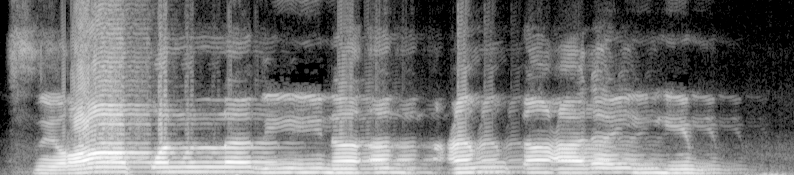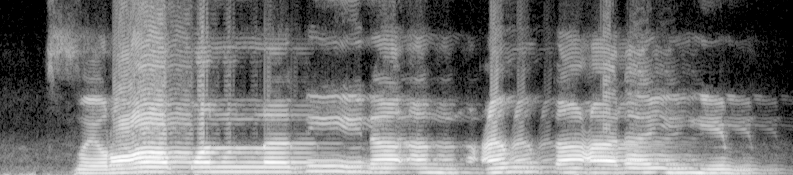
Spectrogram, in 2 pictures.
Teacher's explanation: الذین کے اندر یا ساکن ما قبل زیر ہے تو یا مدہ ہے اس لیے اس کو پر کر کے لمبا کر کے پڑھیں گے، ایک الف کے مطابق کھینچ کر پڑھیں گے. اور انعمت، یہاں پر نون کے اوپر ہم غنہ نہیں کریں گے، یہاں پر اظہار کریں گے کیونکہ نون ساکن کے بعد عین آ گیا حروف حلقی میں سے، اس لیے یہاں پر اظہار ہوگا تو ہم اظہار کریں گے، واضح کریں گے.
